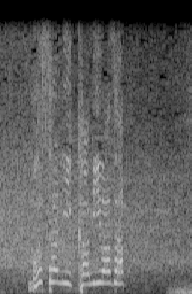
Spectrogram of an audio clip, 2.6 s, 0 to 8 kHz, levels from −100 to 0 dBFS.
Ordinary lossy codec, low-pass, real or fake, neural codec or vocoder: none; 7.2 kHz; real; none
